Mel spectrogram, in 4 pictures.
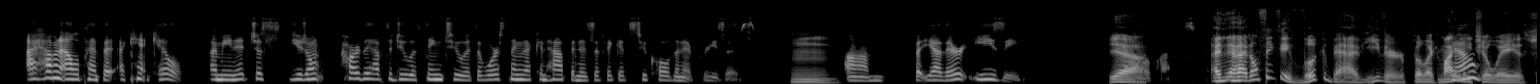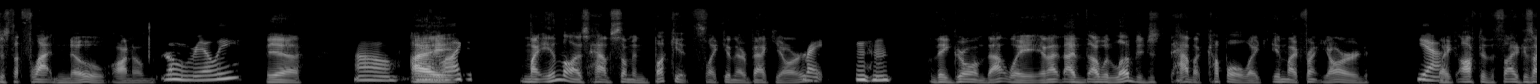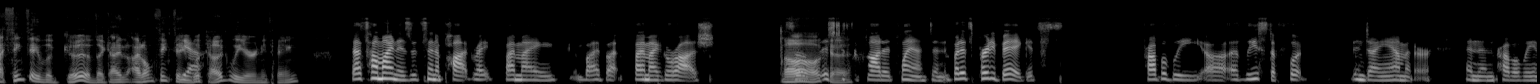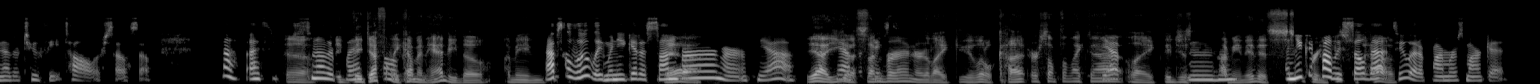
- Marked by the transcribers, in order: tapping; other background noise
- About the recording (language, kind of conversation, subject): English, unstructured, How do urban farms help make cities more sustainable and resilient?
- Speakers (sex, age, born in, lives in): female, 50-54, United States, United States; male, 45-49, United States, United States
